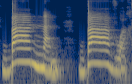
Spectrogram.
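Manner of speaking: "Banane, bavoir" with each opening ba held long; both words in beats, leaning on ba; stressed first syllable. Shown as a demonstration. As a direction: hit and stretch the ba in "Banane, bavoir". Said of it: "que tu attaques".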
